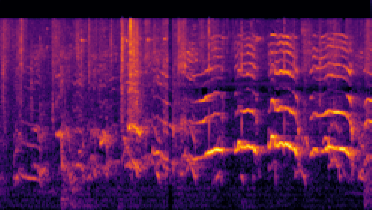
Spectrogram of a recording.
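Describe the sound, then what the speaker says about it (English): Puppies whimper, yip and break into thin rising howls, the cries growing louder and more insistent over a few seconds, close by and with no talking. "You little howler."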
